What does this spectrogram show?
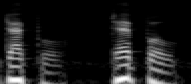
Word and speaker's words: depot: 석유 저장 시설들을 겨냥하는 공격 후에 including the Sharon oil depot. T 발음은 안 하고요.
